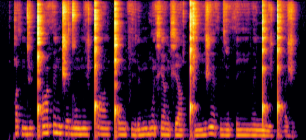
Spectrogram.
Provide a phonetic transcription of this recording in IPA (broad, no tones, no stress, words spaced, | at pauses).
qøθndyǃʼɑ̃ːθ ĩnd͡ʒedũŋĩʒ ǃɑ̃ːŋǃoŋfiɾy mbũxʲɑ̃ŋ xʲɑːǃʼiːʒẽːθ nzĩθiːβẽ ŋ͡ǃĩʒɡ͡ǃæʒ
